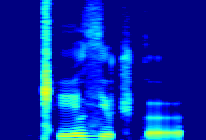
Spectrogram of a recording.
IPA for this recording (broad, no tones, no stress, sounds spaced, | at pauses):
ǁʰ i l zʲ u t͡ʃ k ə̰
